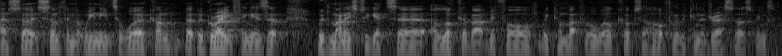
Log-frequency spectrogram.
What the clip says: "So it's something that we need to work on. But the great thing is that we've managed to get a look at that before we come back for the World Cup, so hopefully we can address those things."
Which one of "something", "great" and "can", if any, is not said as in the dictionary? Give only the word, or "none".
none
